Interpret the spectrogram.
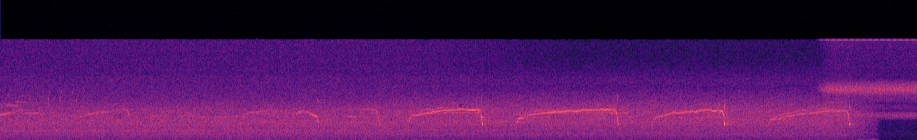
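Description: A bird calling a thin, high note over and over, about once a second, each note rising slightly, holding, then cutting off sharply, over a steady hiss of outdoor background. Near the end the background drops away abruptly.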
